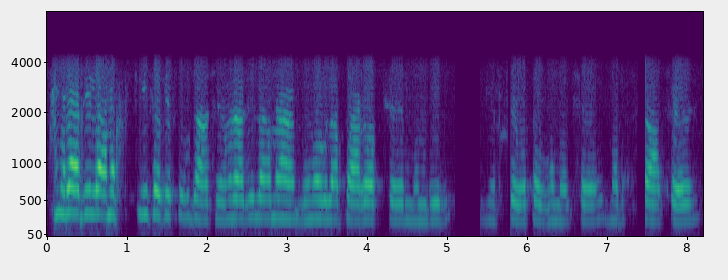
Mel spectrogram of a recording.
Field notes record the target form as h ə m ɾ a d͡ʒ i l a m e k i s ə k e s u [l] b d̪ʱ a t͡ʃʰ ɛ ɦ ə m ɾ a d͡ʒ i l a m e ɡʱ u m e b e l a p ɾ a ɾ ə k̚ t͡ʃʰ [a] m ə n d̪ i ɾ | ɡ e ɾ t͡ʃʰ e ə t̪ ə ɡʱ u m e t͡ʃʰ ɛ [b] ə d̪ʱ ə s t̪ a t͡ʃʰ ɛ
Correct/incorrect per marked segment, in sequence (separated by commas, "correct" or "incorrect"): incorrect, incorrect, incorrect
